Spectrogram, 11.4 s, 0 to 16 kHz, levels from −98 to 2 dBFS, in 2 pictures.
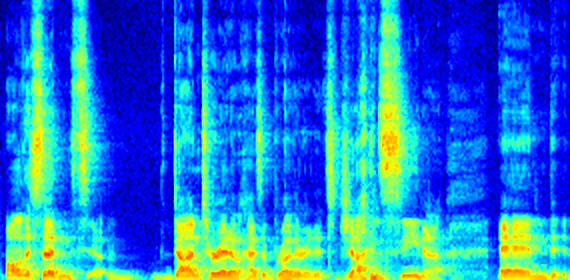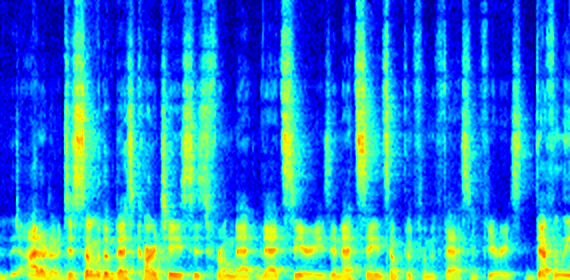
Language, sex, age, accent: English, male, 30-49, American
